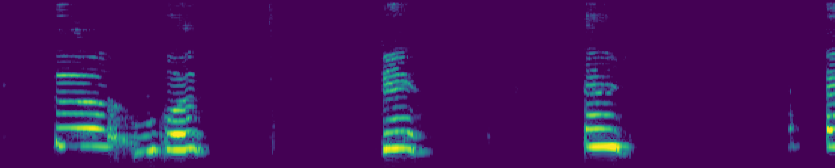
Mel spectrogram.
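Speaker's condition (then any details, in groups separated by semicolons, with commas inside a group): Cerebral palsy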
